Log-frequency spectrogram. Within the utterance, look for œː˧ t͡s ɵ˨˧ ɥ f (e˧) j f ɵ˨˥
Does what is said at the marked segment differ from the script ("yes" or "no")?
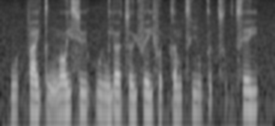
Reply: no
